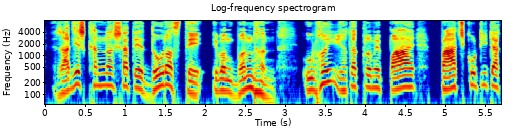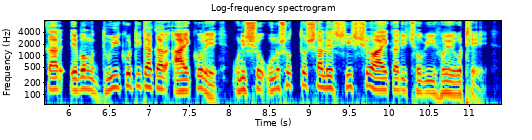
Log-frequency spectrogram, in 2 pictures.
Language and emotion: Bengali, neutral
